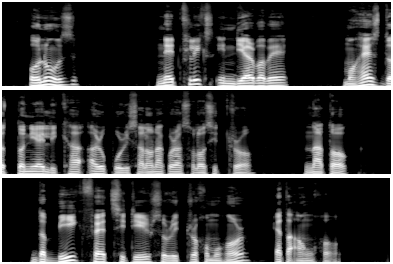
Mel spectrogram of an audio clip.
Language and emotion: Assamese, neutral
